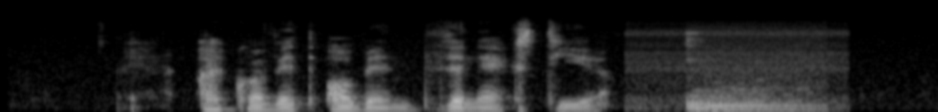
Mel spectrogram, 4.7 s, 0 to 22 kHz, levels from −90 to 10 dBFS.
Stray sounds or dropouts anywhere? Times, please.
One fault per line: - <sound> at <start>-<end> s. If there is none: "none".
- thud at 3.4-4.2 s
